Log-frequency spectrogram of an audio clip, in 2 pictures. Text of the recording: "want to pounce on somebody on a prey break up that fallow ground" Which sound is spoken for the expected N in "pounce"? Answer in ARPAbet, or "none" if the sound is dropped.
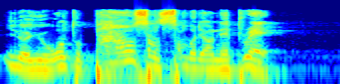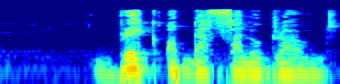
N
